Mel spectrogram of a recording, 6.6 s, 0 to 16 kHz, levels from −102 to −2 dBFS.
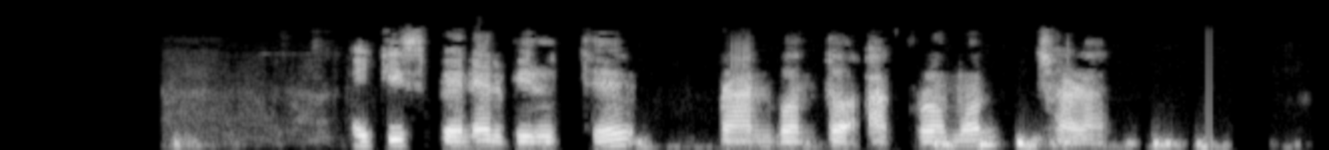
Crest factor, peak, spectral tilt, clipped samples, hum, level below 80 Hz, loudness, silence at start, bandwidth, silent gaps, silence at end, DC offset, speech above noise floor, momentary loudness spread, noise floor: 20 dB; 0 dBFS; -5.5 dB/octave; under 0.1%; none; -54 dBFS; -18 LUFS; 0.85 s; 7.8 kHz; 2.15-2.20 s, 2.80-2.89 s, 4.49-4.53 s; 0.6 s; under 0.1%; 39 dB; 13 LU; -57 dBFS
